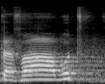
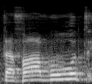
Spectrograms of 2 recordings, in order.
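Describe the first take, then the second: First: The vowel after the w is short. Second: The vowel after the w is long. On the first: The speaker calls it right. "ഫ മാത്രം നീട്ടിയാൽ മതി" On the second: The speaker calls it wrong. "തഫാവൂത്ത് എന്ന് പറയരുത്"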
